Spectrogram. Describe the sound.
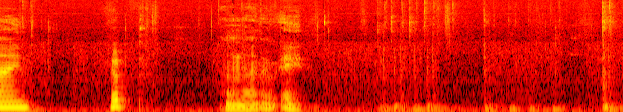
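Computer keyboard typing as orders are entered in a game, a quiet run of light, quick key clicks following stretches of talk.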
